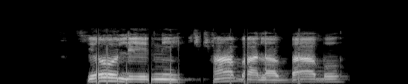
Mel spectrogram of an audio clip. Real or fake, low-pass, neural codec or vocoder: real; 5.4 kHz; none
